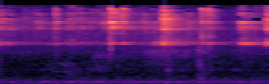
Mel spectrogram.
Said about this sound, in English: So you're going to put it between these two fingers and grab it like this. And the action that we're looking for is keeping the bowl of the spoon in contact with the glass the whole time.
